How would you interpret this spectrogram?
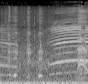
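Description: A baby in a cradle cries in a thin, wavering wail that rises in pitch toward the end, continuous, with no talking over it.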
